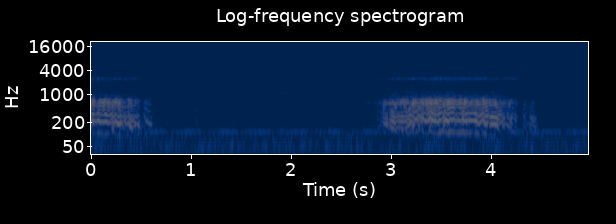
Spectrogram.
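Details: Two slow, rattling snores on breaths in, with quiet pauses between, over a low hum; snoring while asleep.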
